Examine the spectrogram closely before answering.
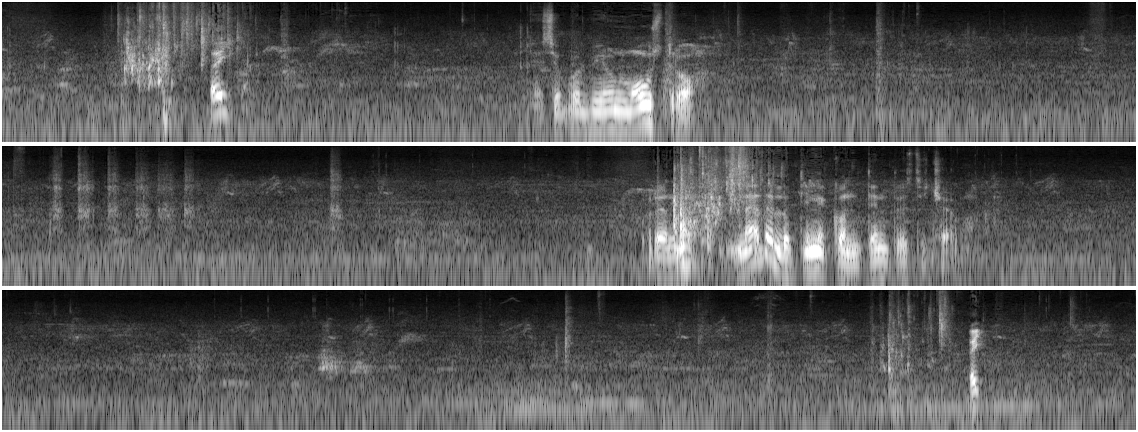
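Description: Water splashes and sloshes as an animal thrashes in a tub.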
